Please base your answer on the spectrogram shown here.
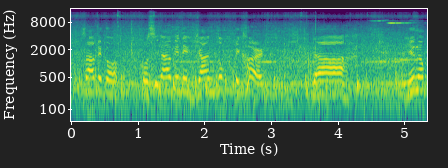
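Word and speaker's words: Jean-Luc Picard: Luke rard so Sabi ko Kung sinabi ni John Luke picard na yun ang pronunciation you make it so for crying Out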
